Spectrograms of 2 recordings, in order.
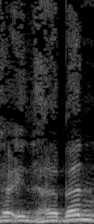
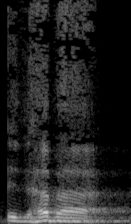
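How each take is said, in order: First: The word ends with an n sound. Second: The word ends with a long a sound. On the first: The reading continues without a pause. "أكدت بالنون الخفيفة" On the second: The reader stops on this word. "تقول"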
